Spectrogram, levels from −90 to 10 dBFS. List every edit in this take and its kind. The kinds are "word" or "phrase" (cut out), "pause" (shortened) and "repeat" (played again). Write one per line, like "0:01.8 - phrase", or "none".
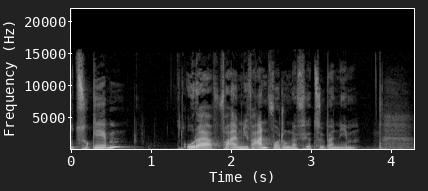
none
